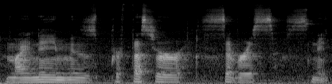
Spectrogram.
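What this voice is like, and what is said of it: Severus Snape impression, Alan Rickman cadence. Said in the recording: “Your reading of Snape was perfect ... I really nailed that accent ... I don't even call it an accent. A cadence ... A rhythm? ... Your mimicry is astounding ... it's like Alan Rickman's in the room”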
